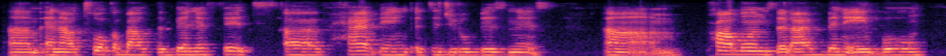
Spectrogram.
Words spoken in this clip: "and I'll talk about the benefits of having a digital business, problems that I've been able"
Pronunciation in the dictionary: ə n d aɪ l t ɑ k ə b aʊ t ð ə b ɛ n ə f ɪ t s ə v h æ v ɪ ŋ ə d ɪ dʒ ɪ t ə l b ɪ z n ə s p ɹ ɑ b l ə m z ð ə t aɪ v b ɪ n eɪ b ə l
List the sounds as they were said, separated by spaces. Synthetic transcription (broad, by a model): ə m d aɪ l t ɑ k ə b aʊ t ð ə b ɛ n ə f ɪ t s ə v h æ v ɪ ŋ ə d ɪ dʒ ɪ t l b ɪ z n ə s p ɹ ɑ b l ə m z ð ə t aɪ v b ɪ n eɪ b l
